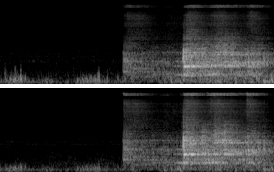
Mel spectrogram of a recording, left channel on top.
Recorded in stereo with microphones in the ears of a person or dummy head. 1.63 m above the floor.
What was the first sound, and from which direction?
A rattle, 20° right (ahead or behind).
